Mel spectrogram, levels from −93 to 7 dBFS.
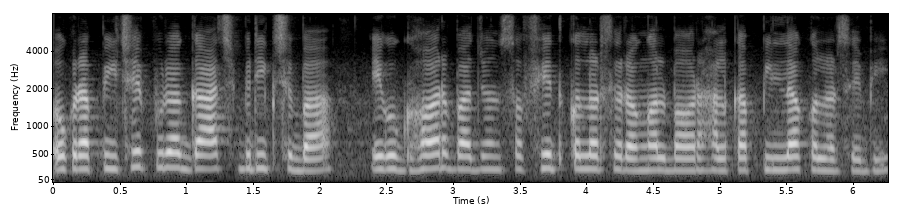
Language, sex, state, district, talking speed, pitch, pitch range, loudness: Bhojpuri, female, Bihar, Muzaffarpur, 180 wpm, 235 Hz, 220-245 Hz, -17 LUFS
